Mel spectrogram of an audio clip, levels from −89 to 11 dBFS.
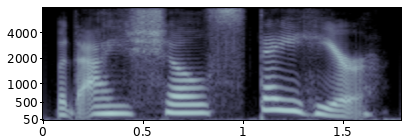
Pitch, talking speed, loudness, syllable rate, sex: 200 Hz, 165 wpm, -18 LUFS, 3.6 syllables/s, female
